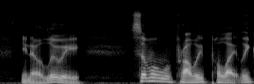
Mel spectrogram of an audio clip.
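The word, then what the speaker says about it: Louis: He stated on the record, quote, "My mother always called me Louie, not Louie." Wow. put a very heavy, deliberate accent on the S.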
